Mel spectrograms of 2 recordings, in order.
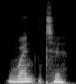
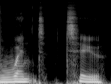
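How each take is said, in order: First: The two words run together smoothly. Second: The two words are said separately. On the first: The speaker calls it right. "a natural way of speaking English is connecting words together" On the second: The speaker calls it wrong. "Instead of"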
